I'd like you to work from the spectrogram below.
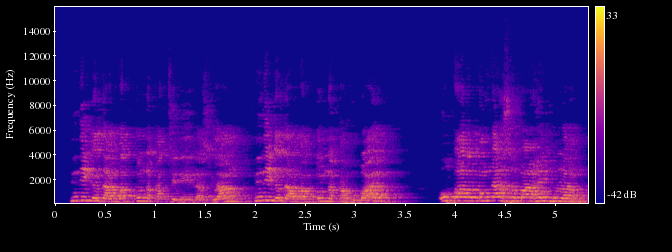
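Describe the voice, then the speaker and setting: Lively intonation and an animated tone come through with audible room echo. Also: man. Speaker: pastor. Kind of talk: sermon. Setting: church. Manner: loud when teaching.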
